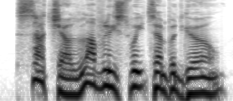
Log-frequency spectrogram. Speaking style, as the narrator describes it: said Ron very quietly

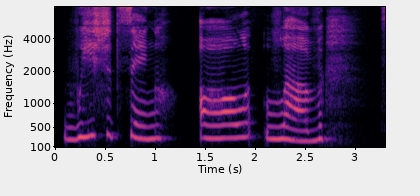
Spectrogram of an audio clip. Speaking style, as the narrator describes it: Sloane sighed dreamily

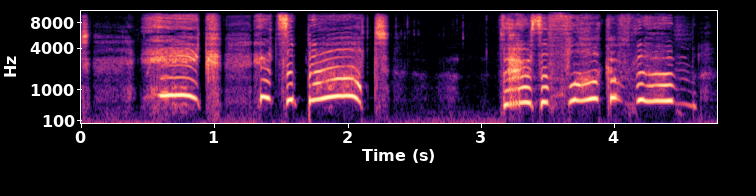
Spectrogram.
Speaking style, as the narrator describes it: shouted

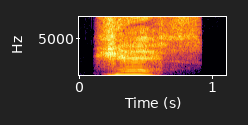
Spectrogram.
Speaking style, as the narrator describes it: Dudley whispered, still trembling

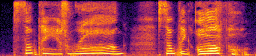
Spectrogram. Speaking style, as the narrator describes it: whispered Beezus

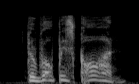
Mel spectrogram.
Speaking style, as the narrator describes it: whispered

